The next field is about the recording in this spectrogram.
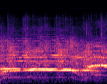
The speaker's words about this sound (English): All those clapping, may that become your portion.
